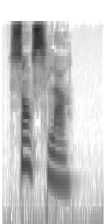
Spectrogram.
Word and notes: sans cela: francais

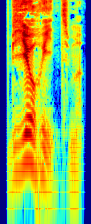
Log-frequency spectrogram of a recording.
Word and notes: biorythme: francais

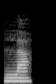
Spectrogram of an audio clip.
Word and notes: la: francais

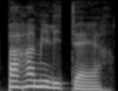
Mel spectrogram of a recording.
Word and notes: paramilitaire: francais

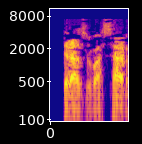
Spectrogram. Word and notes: trasvasar: espagnol

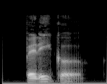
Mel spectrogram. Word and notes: perico: espagnol

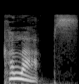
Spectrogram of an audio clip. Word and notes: collapse: anglais

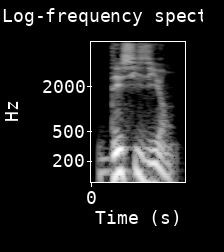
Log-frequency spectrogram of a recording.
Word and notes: décision: French

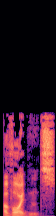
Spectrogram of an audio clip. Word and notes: avoidance: anglais

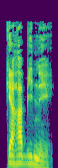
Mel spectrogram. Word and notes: carabiné: francais

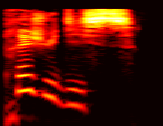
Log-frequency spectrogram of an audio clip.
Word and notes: préjudice: francais

